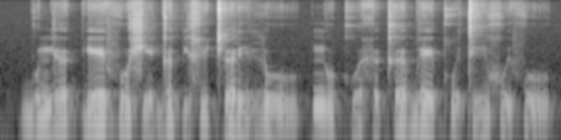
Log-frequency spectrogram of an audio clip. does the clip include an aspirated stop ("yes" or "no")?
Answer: yes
